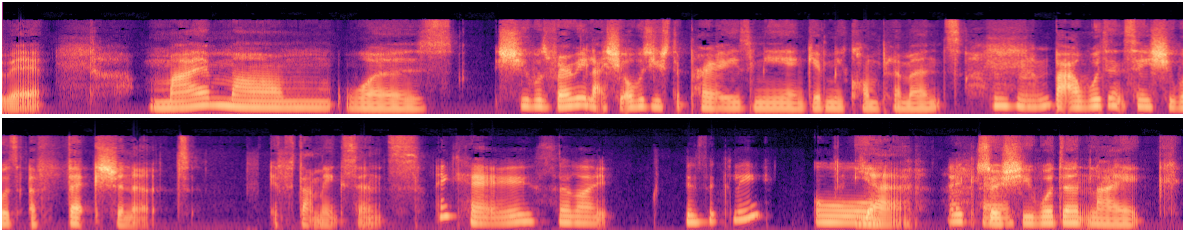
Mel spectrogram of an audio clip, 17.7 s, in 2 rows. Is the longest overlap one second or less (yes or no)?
yes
